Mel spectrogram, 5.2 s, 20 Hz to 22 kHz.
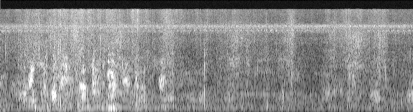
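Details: Two basset hounds, aged 10 and 7, playing in the countryside of upstate New York; a quick run of short, yelping barks in the first two seconds, then soft rustling footsteps on the ground with a faint steady high hiss.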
